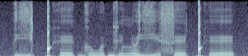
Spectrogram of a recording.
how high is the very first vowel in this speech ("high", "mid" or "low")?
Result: mid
